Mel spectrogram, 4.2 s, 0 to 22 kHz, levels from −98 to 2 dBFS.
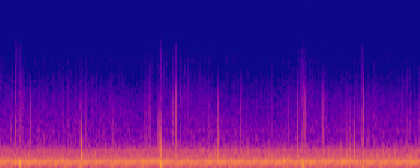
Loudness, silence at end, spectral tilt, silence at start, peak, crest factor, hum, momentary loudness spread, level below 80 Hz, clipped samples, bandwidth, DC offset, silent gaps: -32 LUFS; 0 s; -12.5 dB/octave; 0 s; -14 dBFS; 16 dB; 60 Hz at -40 dBFS; 2 LU; -44 dBFS; under 0.1%; 2.9 kHz; under 0.1%; none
